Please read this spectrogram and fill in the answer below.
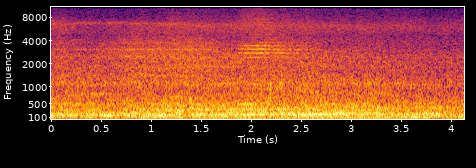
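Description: Steady low background rumble, with a marker writing on a whiteboard over it and a brief faint squeak about two seconds in.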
